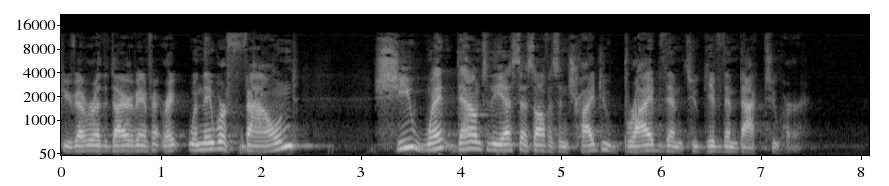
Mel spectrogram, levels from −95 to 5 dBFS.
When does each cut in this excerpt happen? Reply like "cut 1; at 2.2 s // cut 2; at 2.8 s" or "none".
none

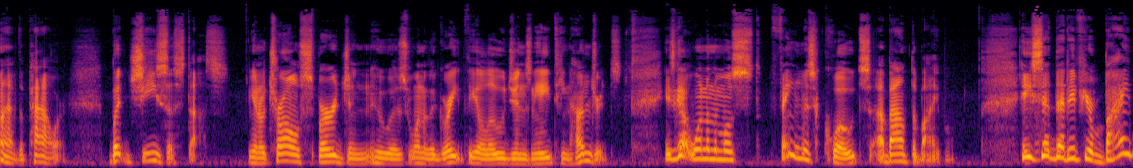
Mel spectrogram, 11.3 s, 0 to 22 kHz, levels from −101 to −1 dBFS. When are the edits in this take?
cut 1; at 2.4 s // cut 2; at 5.3 s

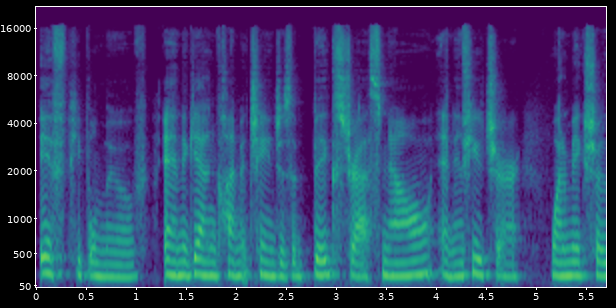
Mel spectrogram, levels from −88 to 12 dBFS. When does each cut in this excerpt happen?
cut 1; at 1.2 s // cut 2; at 4.3 s

